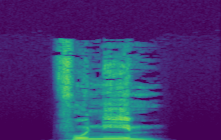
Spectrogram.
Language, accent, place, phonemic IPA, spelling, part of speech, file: German, Germany, Berlin, /foˈneːm/, Phonem, noun, De-Phonem.ogg
- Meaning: phoneme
